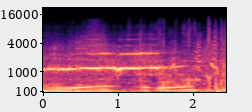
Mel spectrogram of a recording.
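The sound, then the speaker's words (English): Tires skidding loudly as an SUV races off among traffic, a sustained, high squeal with a steady tone over the roaring engine, holding throughout and shifting slightly near the end. “the vehicle, which then races off among the traffic.”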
